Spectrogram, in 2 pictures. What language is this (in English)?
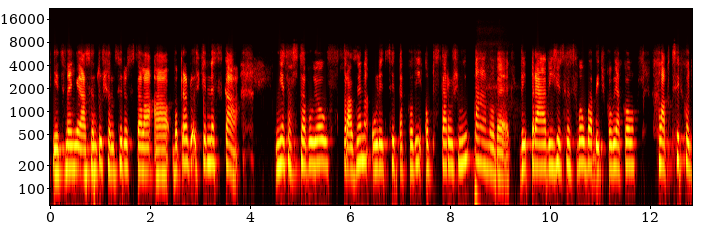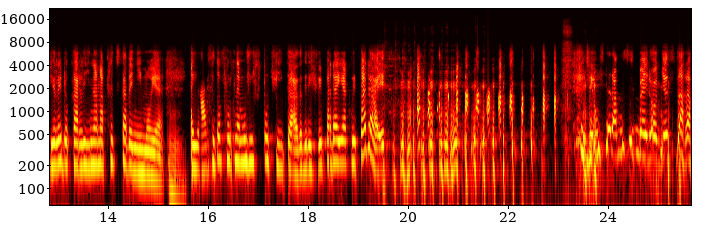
Czech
